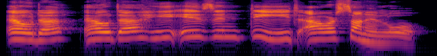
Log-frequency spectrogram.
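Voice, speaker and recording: A woman playing a brash, bossy male monkey disciple with a sharp, scolding, emphatic manner in an audio drama. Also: high-pitched, animated, measured pace, pitched above the performer's own voice. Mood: triumphant.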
